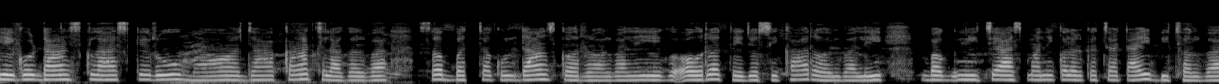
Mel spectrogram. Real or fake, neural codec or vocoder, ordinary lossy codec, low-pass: fake; codec, 16 kHz, 16 kbps, FreqCodec, smaller model; none; 7.2 kHz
